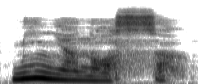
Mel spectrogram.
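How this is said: It is said with astonishment.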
